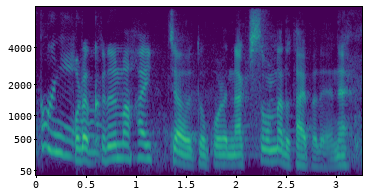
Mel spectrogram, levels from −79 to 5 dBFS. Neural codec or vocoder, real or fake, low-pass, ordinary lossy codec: codec, 16 kHz, 2 kbps, X-Codec, HuBERT features, trained on balanced general audio; fake; none; none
